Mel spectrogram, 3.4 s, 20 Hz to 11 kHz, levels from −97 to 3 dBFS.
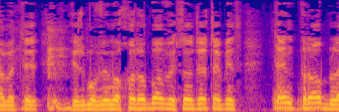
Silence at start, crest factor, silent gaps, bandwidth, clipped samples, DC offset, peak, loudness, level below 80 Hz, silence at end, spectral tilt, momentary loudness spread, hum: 0 s; 10 dB; none; 11 kHz; under 0.1%; under 0.1%; -2 dBFS; -14 LUFS; -44 dBFS; 0 s; -7 dB/octave; 7 LU; none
